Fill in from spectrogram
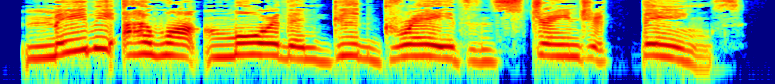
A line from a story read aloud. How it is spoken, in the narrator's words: she blurted out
